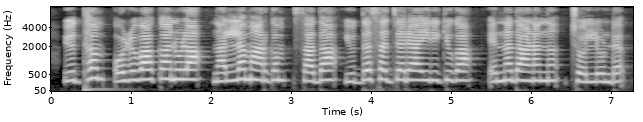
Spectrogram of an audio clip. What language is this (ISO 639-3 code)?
mal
